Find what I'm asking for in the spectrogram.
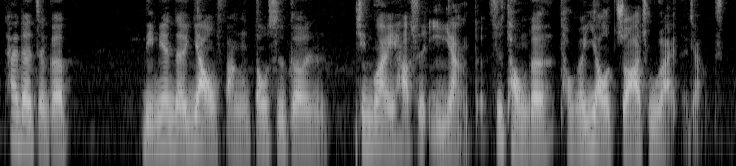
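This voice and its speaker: This is a casual storytelling chat from a young woman who hosts a podcast and has a Taiwanese Mandarin accent. Her low, slightly mellow voice keeps fairly even intonation at a normal speed, weakened by illness, as she rambles with many restarts and acted-out quotes. There's no echo.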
